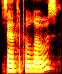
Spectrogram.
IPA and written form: ksanˈθopulos (Xanthopoulos)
